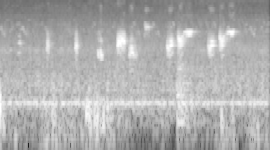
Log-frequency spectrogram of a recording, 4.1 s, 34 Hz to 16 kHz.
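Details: Clamorous reed warbler at Bhigwan in December 2023: a loose series of short, harsh, chirped notes, some doubled or rising, repeated irregularly over four seconds, with a steady low hum underneath.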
